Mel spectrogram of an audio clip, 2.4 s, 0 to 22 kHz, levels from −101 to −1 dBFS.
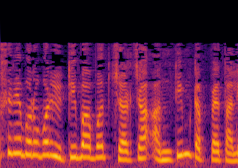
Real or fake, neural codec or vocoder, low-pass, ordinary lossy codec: real; none; none; none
